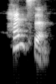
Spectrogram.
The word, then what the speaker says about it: handsome: Second one, handsome. Handsome. D was silent.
